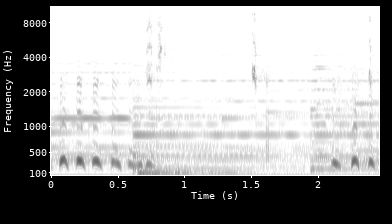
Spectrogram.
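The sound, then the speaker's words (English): A voice imitates a hedgehog snuffling and huffing as it waddles toward someone: quick, rhythmic squeaky puffs, a stretch of low rumbling grunts, then the rapid puffing returns, fairly loud. “The hedgehog shuffled and began making a sound as he waddled in my direction.”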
